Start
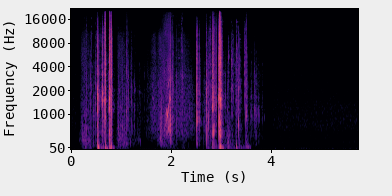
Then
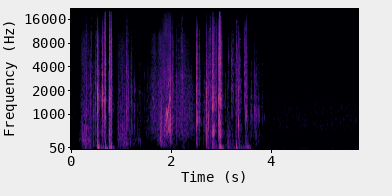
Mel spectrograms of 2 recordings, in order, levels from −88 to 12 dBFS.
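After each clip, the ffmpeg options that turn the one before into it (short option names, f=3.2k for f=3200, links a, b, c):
-af "acompressor=threshold=-35dB:ratio=2"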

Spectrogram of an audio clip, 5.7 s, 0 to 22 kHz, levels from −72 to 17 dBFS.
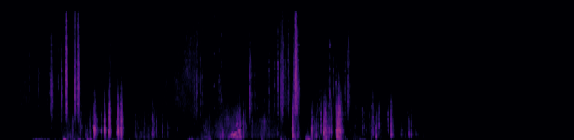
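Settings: -filter_complex "[0:a]acrossover=split=370|5300[a][b][c];[a]adelay=120[d];[b]adelay=430[e];[d][e][c]amix=inputs=3:normalize=0,volume=-2.5dB"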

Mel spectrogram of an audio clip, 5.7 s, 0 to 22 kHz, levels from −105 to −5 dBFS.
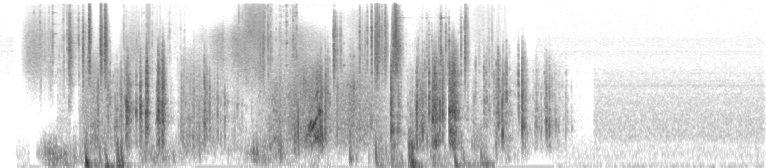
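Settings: -af "alimiter=level_in=4dB:limit=-24dB:level=0:latency=1:release=33,volume=-4dB,volume=4.5dB"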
